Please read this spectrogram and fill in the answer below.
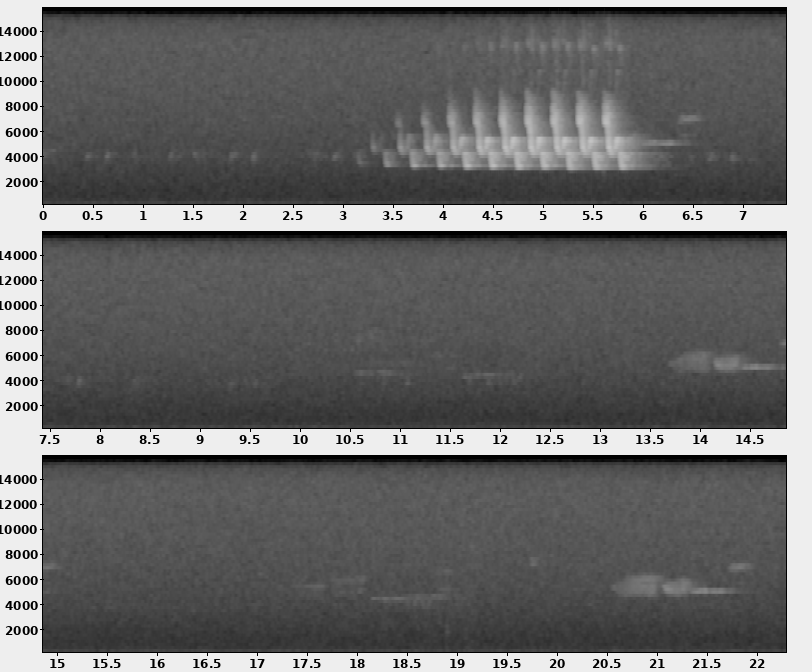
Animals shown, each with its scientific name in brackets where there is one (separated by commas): Red Crossbill (Loxia curvirostra), Ovenbird (Seiurus aurocapilla), Black-throated Green Warbler (Setophaga virens)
